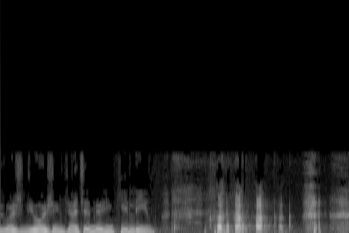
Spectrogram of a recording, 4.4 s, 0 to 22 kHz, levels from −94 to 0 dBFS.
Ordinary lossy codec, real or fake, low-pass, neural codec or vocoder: none; real; none; none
